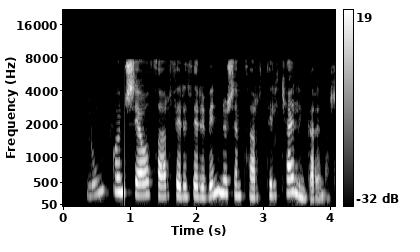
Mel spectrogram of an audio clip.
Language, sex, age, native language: Icelandic, female, 40-49, Icelandic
